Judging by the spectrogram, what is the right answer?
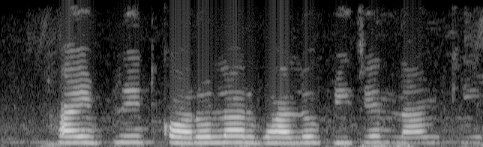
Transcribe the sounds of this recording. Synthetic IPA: hajbɾiɖkɔɾolaɾbʱalobid͡ʑeɾnamki

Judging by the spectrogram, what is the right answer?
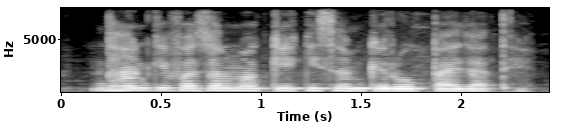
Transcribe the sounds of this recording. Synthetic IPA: d̪ʱaːnkepʰəsəlmãkekɪsəmkeɾoːɡ̚paːed͡ʒaːt̪ɦẽ

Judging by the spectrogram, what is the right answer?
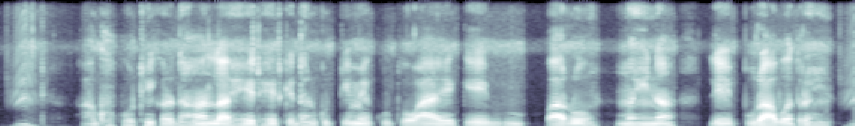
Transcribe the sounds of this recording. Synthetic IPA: aɡʱukoːʈʰikəɾd̪ʱaːnlaɦeɾɦeːɾked̪ʱənkʊʈːimẽkʊʈwaːeke | baːɾõ̰ | məɦina | lepuɾaːwət̪ɾəɦĩ

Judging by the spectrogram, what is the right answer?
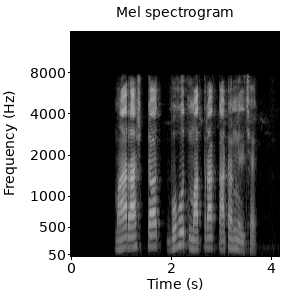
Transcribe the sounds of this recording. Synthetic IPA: maɦaɾaʃʈɾot̪̚boɦut̪mat̪ːɾakaʈʰonmilt͡ɕʰḛ

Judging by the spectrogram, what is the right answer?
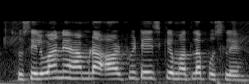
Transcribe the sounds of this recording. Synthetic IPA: susilʋaneɦɐmɾaʔaːɾfʰiʈeːd͡ʒkemət̪ləb̚put͡ʃʰle

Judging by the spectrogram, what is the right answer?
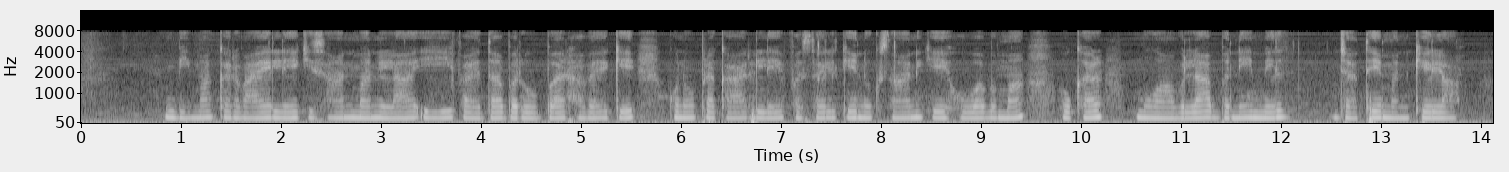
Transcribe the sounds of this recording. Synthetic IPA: biːmakəɾʋaːelekɪsaːnmənlaɪɦifaːjɪd̪abəɾoːbəɾhəʋɛkekʊnopɾəkaːɾlefəsəlkenʊksaːnkehoːəbmãoːkəɾ | mʊaːʋlabənimɪl | d͡ʒaːt̪ʰemənkelaː

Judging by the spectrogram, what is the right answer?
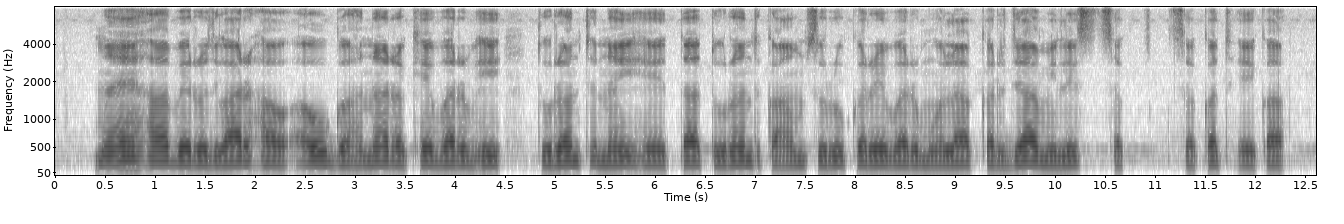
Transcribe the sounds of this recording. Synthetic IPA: məɦəbeːɾoːd͡ʒɡaːɾɦaəuɡəɦnaɾəkʰeʋəɾbʱi | t̪ʊɾə̃nt̪nɐɦĩɦet̪at̪ʊɾə̃nt̪kaːmsʊɾukəɾeʋəɾmoːlakəɾd͡ʒamɪli | səkət̪ɦeːkaː

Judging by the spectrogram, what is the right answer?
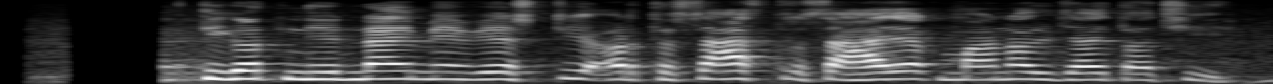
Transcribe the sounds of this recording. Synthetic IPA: bjək̚t̪iɡət̪niɾnəjmeʋesʈiəɾt̪ʰəsast̪ɾəsəɦajəkmanəld͡ʒajt̪ət͡ʃʰi

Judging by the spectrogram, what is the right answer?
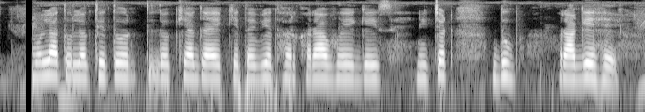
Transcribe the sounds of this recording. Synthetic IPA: molat̪olɐkt̪ʰet̪oləkʰjaɡaːeket̪ɐbijət̪ɦɐɾxɐɾaːbɦoeɡəisnit͡ʃəʈd̪ub | ɾaːɡeɦɛː

